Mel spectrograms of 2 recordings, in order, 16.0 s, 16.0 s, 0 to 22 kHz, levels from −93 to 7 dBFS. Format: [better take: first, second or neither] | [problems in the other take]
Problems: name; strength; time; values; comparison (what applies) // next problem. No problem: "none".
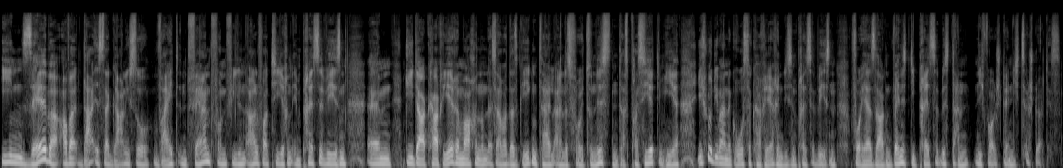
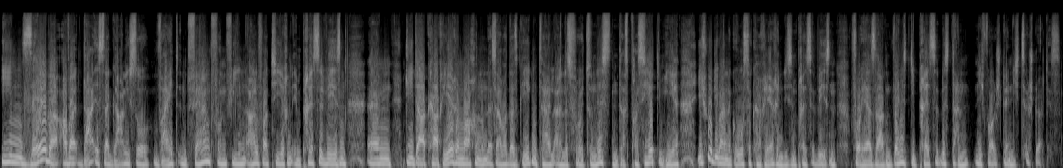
first | distortion; heavy; 16% of the sound clipped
